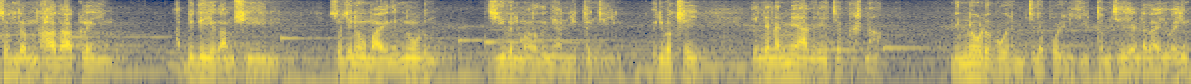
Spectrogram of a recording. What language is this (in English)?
Malayalam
